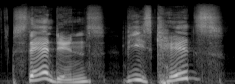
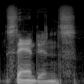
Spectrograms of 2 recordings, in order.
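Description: First: Rising, high-pitched disbelief; incredulous echo. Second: Said in the usual way. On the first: Retold or imitated. Colleague balking at kids as stand-ins, incredulous. Other character balks at substitutes.

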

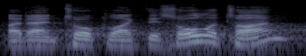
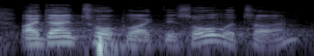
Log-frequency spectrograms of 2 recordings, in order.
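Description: First: Said in the usual way. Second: Raised voice, stress on all; lifted preaching voice. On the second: Shown as a demonstration. Preacher showing the congregation his pulpit voice, raised. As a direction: lift it up like from the pulpit. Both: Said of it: "I lift up my voice when I preach".

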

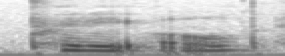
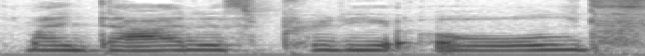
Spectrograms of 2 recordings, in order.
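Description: First: Whispered, laughing repeat. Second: Said in the usual way. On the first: Real, not acted. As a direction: breathe it as a giggling aside. Dad's age repeated as aside.

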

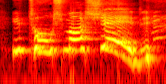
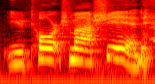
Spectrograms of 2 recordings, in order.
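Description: First: Loud, high, drawn-out bad Southern drawl; mock a terribly faked American Southern accent; fake Southern accent. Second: Slow, drawn-out American Southern drawl; Southern accent. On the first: Co-host mocks Maisie Williams doing the American, hammed-up Southern accent. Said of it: "Doing it with the American Southern accent". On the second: Shown as a demonstration. Co-host asked to do a Southern accent for us, slow Southern drawl. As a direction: do a Southern accent, stretching the words, higher than usual. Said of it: "Do a Southern accent for us".

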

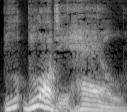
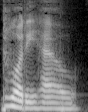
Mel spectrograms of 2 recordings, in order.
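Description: First: Slow, halting British "Bloody hell"; weak British accent attempt. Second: Mock British accent. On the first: Host copying cohost's British "Bloody hell", slowly. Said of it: "mine's not so good". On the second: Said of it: "three things in a British accent". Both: Shown as a demonstration.

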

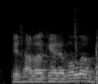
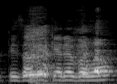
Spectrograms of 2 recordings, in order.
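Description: First: Said in the usual way. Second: Much louder, higher repeat of pensava que era balão; loud incredulous repeat; loud exclaim. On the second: Retold or imitated.

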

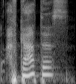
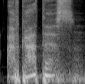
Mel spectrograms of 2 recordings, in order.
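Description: First: Echoing reassurance. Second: Same words again, now an unvoiced whisper; fading whisper. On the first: Retold or imitated. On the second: God's promise repeating in her head, whispered. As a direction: let the echo die to a breath. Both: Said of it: "But I kept hearing it".

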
